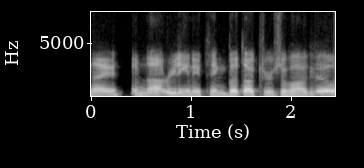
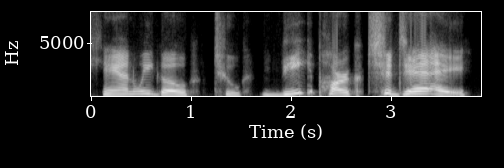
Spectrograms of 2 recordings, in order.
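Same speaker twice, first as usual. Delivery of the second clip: very slow, every word spelled out; slow enunciated repeat; 4 dB louder, much slower than usual. Retold or imitated. Daughter repeating her question to mom, slowly enunciated. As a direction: drag it out like talking to someone dumb. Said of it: "she'll just say it again slower like I am too dumb".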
